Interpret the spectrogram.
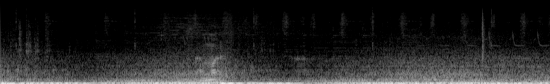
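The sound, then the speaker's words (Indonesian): A car engine in BSD drones with a steady low rumble, then briefly climbs in pitch as it accelerates before settling again. A voice talks over the engine noise. “nah, tarikan suara mesin emang terdengar sedikit keras”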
